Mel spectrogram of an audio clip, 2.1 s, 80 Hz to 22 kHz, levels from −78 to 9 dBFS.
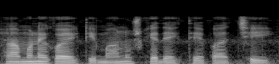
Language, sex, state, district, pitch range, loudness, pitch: Bengali, male, West Bengal, Cooch Behar, 105-115 Hz, -19 LUFS, 110 Hz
